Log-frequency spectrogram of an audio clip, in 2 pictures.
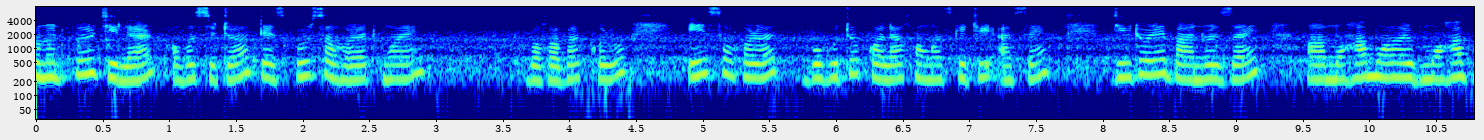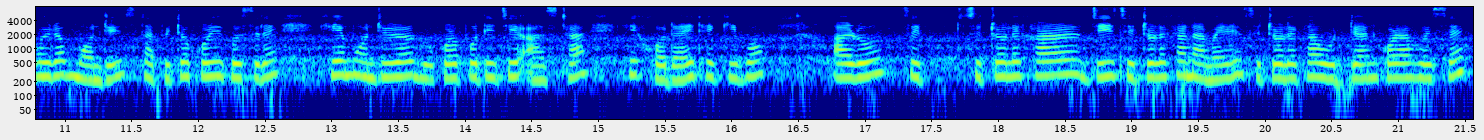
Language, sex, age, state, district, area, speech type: Assamese, female, 30-45, Assam, Sonitpur, rural, spontaneous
